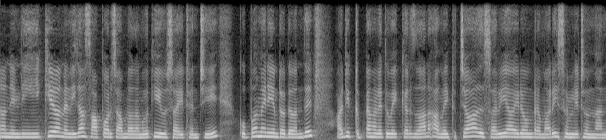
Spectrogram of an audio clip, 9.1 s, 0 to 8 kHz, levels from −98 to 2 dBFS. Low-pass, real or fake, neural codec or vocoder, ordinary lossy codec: none; fake; codec, 16 kHz, 0.5 kbps, FunCodec, trained on LibriTTS, 25 frames a second; none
